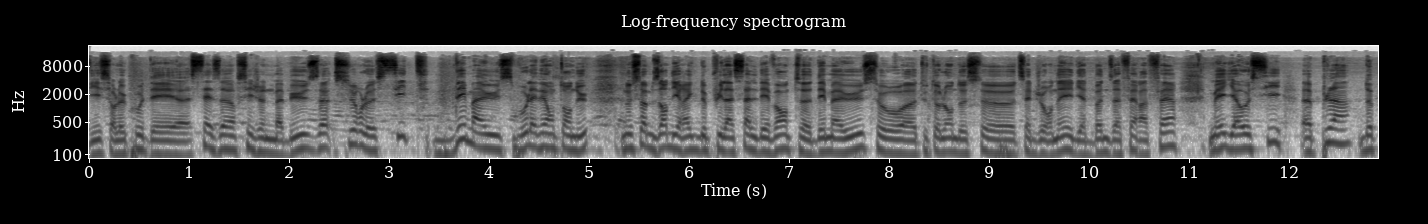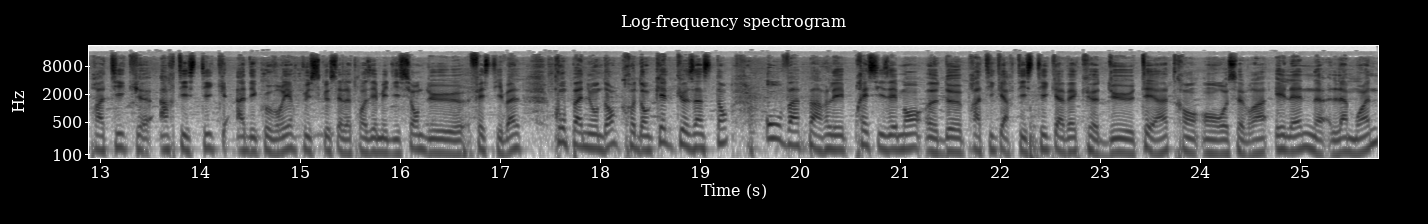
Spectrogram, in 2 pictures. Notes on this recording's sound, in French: Emission en direct depuis la salle des ventes de la communauté Emmaus de Scherwiller (Centre Alsace) à l'occasion du festival compagnns d'encre.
